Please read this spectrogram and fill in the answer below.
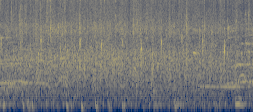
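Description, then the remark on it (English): A live show audience applauds as a guest is welcomed to the stage, dense clapping holding at an even, loud level for several seconds with no break, a few faint voices and whoops mixed into the wash of hands. “Give it up for Toby.”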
